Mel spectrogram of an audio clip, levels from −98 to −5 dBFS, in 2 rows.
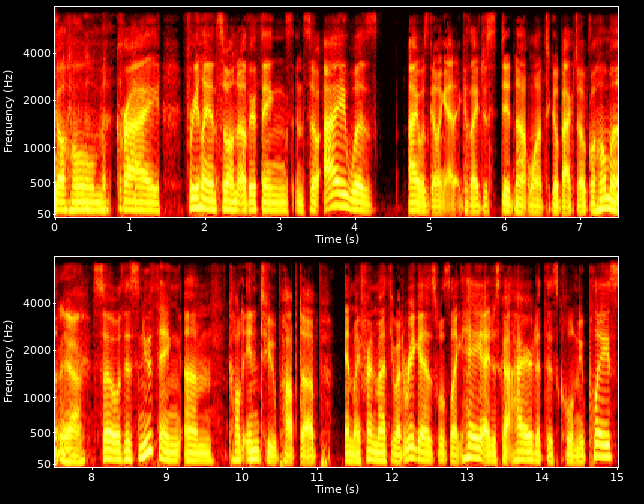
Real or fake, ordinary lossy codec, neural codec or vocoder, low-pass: real; AAC, 48 kbps; none; 7.2 kHz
